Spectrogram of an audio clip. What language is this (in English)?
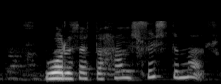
Icelandic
